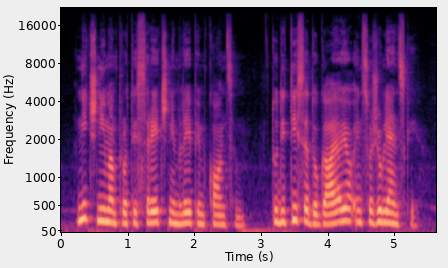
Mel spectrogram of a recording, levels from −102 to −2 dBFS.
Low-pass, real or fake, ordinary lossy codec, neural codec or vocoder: 19.8 kHz; real; none; none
